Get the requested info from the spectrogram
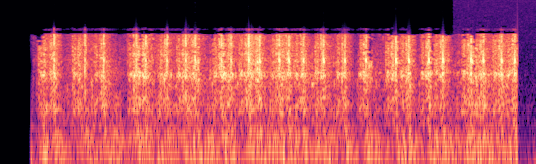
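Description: Typewriter-style typing sound effect: a quick, even run of key clicks, about six a second, that stops just before the speech begins.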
